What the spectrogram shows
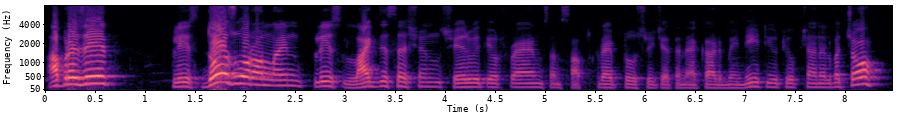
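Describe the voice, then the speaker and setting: A man's voice: fairly high pitch, fairly quick. A man with an Indian accent lecturing in a live online class, emphatic and repeating key phrases, mixing English with Hindi. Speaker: chemistry teacher.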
